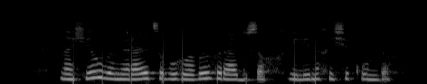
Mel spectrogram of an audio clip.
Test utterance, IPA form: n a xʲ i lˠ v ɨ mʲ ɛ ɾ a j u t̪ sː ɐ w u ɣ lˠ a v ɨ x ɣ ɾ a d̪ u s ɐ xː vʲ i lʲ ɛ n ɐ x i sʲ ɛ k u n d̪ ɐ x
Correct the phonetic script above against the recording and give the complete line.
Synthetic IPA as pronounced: n a xʲ i lˠ v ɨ mʲ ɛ ɾ a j u t̪ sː ɐ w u ɣ lˠ a v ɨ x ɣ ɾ a d̪ u s ɐ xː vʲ i lʲ i n ɐ x i sʲ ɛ k u n d̪ ɐ x

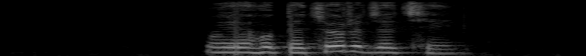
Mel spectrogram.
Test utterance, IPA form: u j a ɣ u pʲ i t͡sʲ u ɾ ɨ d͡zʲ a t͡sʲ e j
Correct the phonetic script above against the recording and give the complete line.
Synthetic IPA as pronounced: u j a ɣ ɔ pʲ a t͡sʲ ɔ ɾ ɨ d͡zʲ a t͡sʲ e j

